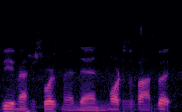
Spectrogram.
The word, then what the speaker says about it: Mortal Savant: I want to say Mercy Servants, if I say his name right? – Mortal Savant. – Mortal Savant? – Yeah.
